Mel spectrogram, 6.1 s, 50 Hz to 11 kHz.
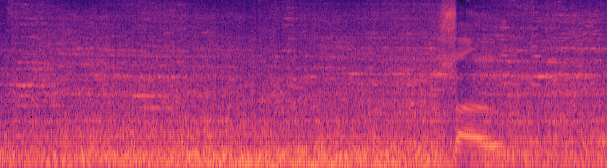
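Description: A CSX intermodal freight train led by ES44 and AC44 locomotives rolls past in wind and rain with a loud, steady rumble of wheels and cars, a brief wheel squeal near the end, and someone speaking briefly.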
